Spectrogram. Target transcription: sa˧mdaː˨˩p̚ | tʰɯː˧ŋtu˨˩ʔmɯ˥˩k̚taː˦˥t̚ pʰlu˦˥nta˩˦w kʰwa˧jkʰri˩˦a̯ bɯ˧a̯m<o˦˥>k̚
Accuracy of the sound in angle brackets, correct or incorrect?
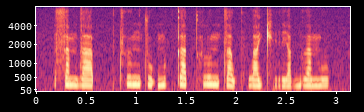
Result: incorrect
